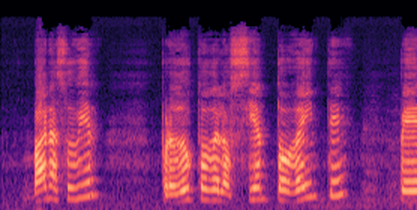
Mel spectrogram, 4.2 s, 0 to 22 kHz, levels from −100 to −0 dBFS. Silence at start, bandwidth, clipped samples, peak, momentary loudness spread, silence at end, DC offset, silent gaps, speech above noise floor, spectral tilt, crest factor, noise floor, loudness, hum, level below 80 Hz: 0.35 s; 14 kHz; under 0.1%; -2 dBFS; 10 LU; 0 s; under 0.1%; none; 32 dB; -1.5 dB/octave; 18 dB; -51 dBFS; -19 LUFS; none; -64 dBFS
